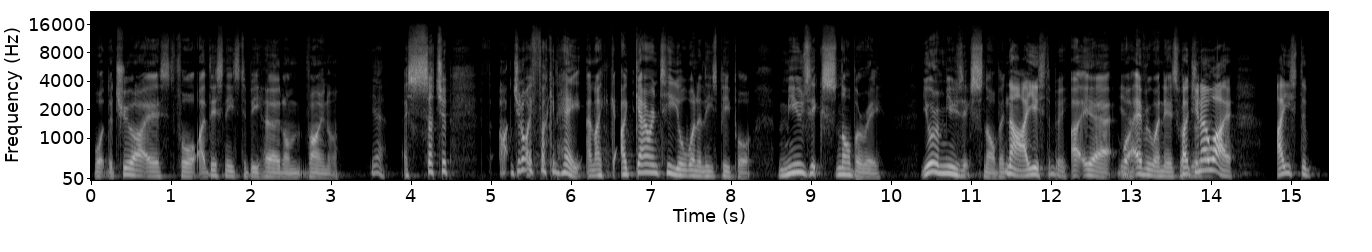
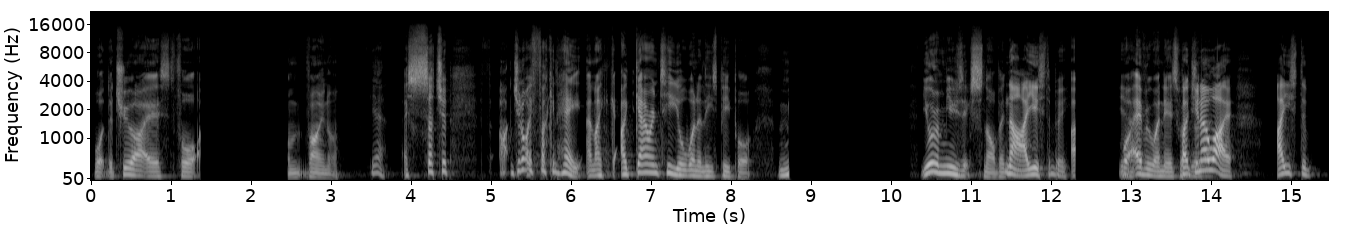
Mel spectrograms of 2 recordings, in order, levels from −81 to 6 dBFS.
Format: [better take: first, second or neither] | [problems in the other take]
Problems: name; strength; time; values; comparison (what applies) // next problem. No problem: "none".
first | audio cutting out; at 1.5 s for 1 s, at 8.5 s for 1.5 s and at 12 s for 0.5 s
